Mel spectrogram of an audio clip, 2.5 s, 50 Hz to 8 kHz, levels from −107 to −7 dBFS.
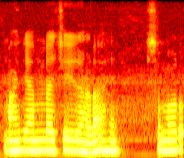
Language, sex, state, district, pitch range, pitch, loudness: Marathi, male, Maharashtra, Dhule, 135-145 Hz, 140 Hz, -18 LUFS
